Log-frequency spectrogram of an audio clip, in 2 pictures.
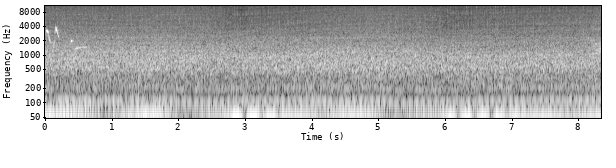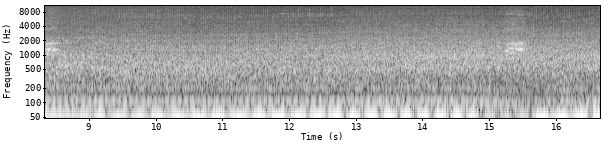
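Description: A heavy truck engine rumbles steadily as the truck drives slowly.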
